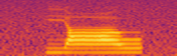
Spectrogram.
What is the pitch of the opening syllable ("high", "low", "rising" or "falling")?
high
